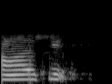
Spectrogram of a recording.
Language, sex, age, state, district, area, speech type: Telugu, female, 30-45, Telangana, Peddapalli, urban, conversation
